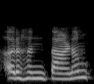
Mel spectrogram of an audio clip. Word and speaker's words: अरहंताणम: इसीलिए हम शुद्ध उच्चारण के रूप में अरहंताणम ऐसा बोला जाता है।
